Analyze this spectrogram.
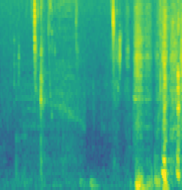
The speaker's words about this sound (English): Oh, yeah, let's see. Here we go. Mm. Listen to us sipping. I think when you toast, you have to follow through with a sip, right? You're supposed to.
